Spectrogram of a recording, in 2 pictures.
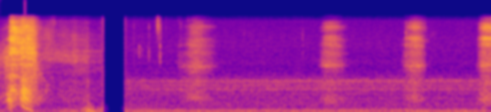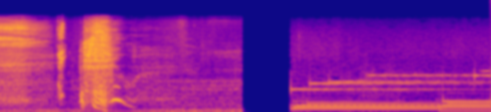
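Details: Adult sneezing: two loud, sharp sneezes with an inhaled gasp, followed by a stretch of music.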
